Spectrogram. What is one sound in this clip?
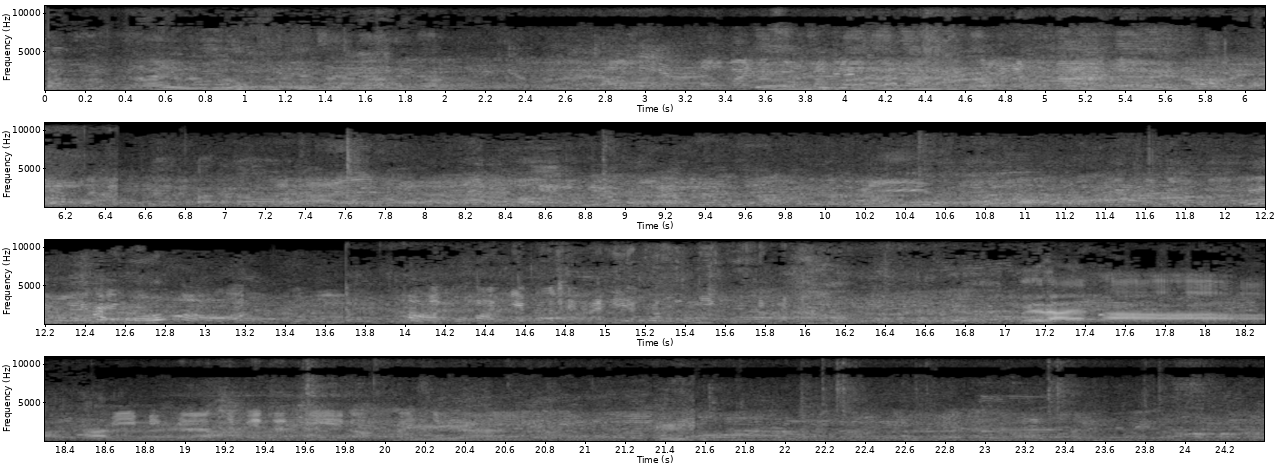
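A large crowd of young people chatters all around in an echoing hall.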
